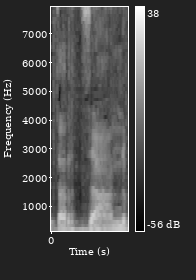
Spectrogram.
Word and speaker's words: Tarzan: La sigla finale famosissima è eh, Ma quanto è forte Tarzan, proprio con la Z, eh, scusate, con la, l'accento sulla A,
